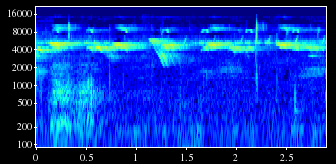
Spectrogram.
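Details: High, thin chirping from a green parakeet at feeding time on day 49. One call slides quickly downward, and soft low rustles are heard underneath.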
